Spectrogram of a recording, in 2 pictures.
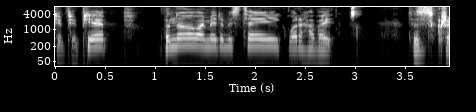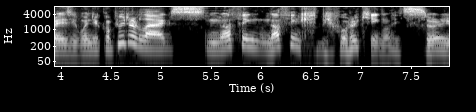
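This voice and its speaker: A man's voice: medium pitch, no echo, dull audio. A man chatting casually on a live chess stream, reading the chat and often repeating his words. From France.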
